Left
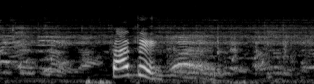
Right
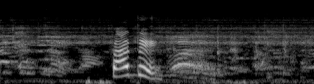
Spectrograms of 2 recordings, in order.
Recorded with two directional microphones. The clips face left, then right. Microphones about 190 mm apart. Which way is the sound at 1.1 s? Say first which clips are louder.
Right 1 dB; centre (ahead or behind).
